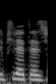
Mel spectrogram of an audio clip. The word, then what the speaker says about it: Pilates: C'est Pilates, Joseph Pilates avait des origines grecques, donc et ça se prononce, et il était allemand surtout, donc on prononce toutes les lettres en allemand. Et donc je pense que lui-même disait Pilates. Et puis la méthode s'est développée aux États-Unis. Donc aux États-Unis aussi, on prononce toutes les lettres. Mais c'est en France qu'on a un peu enlevé le S. Donc on peut dire les deux.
